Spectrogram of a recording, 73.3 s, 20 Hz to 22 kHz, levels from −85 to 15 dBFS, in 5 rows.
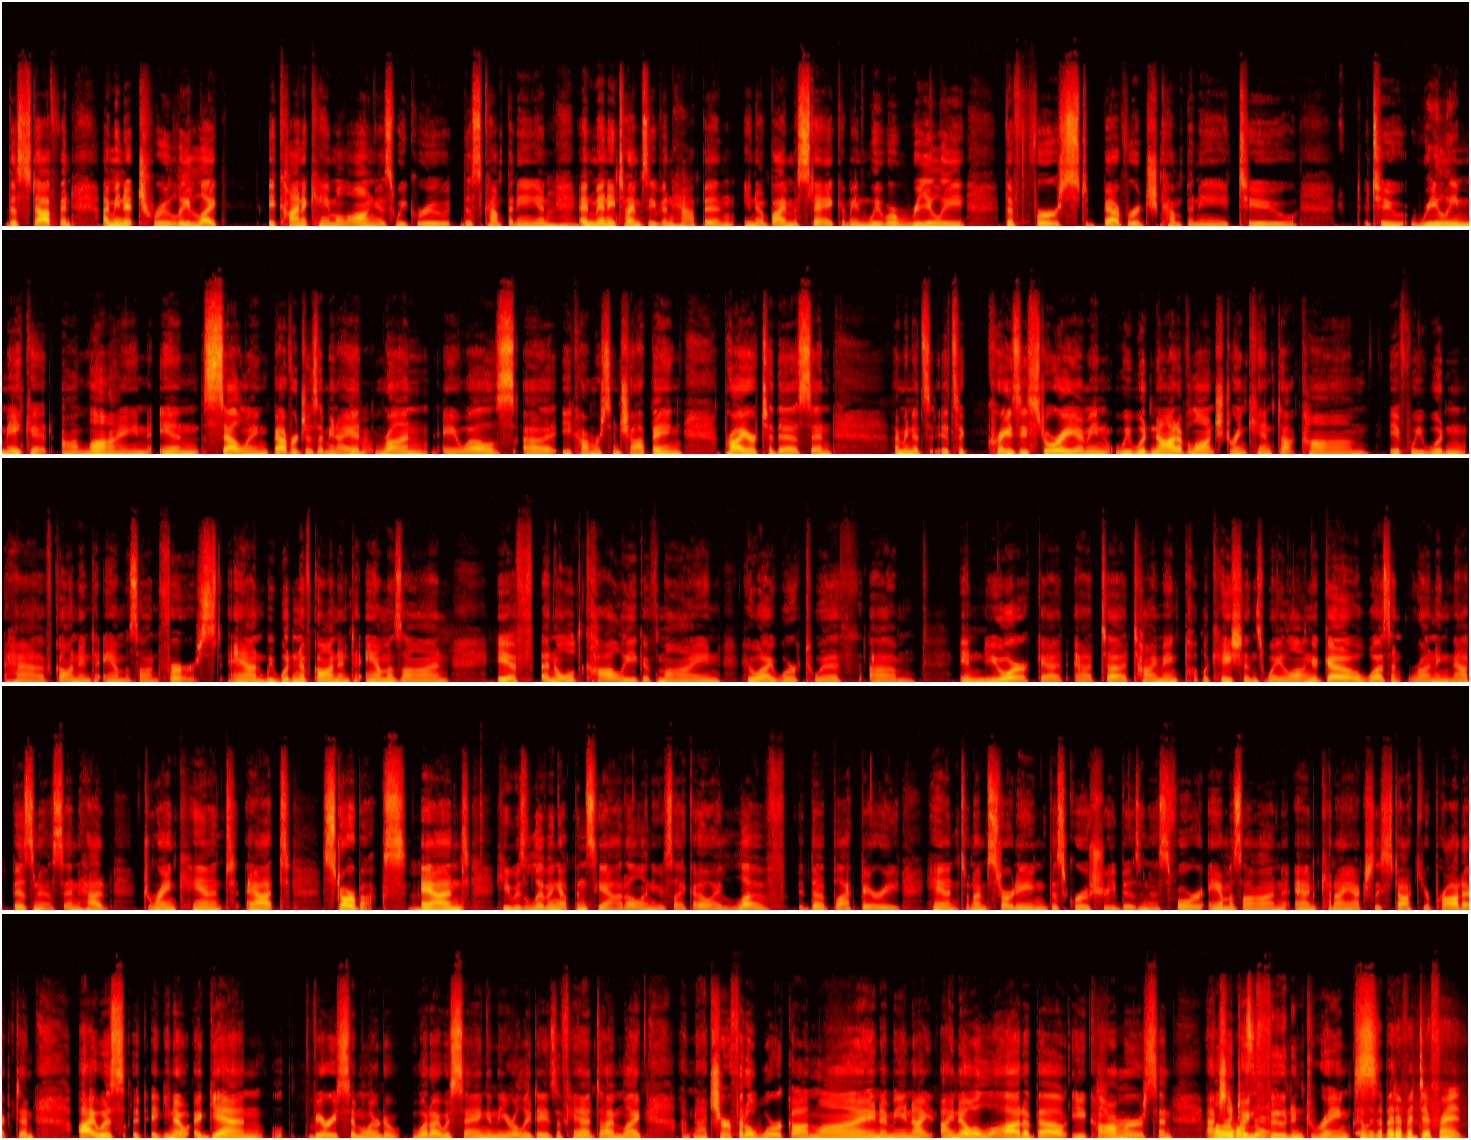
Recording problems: none

